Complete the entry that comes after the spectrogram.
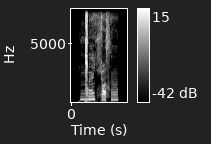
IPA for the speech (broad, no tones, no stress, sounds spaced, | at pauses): ŋ͡ǁ ɛ̃ ç ɑ s ə̃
